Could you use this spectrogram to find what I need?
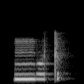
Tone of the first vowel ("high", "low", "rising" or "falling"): high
